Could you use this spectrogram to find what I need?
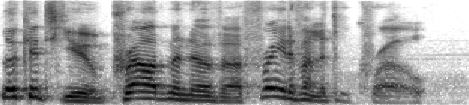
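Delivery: big, loud, thundering, booming voice, swooping pitch. In narration to Trixie, a familiar voice addresses Minerva in a loud booming voice. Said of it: "It is a loud, booming voice".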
